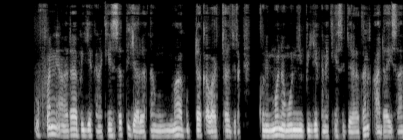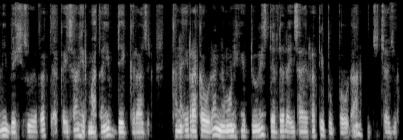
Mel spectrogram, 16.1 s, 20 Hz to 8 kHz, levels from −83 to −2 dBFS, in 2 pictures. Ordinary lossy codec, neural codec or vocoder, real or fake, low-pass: AAC, 32 kbps; none; real; 7.2 kHz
